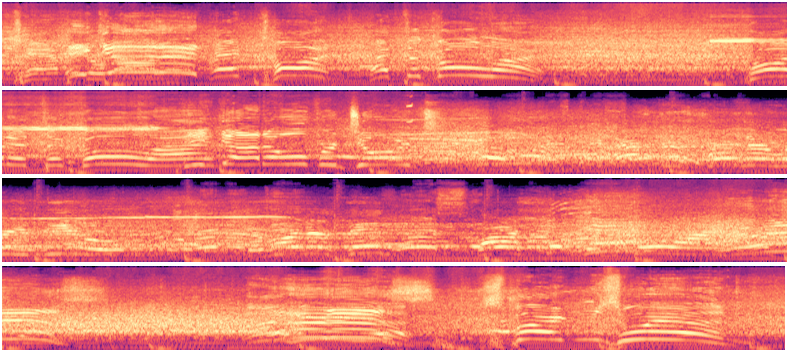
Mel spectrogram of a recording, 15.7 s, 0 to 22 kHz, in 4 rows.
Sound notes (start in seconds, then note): 2.9 crowd cheering wildly; 3.4 whistle blows; 10.6 crowd erupts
